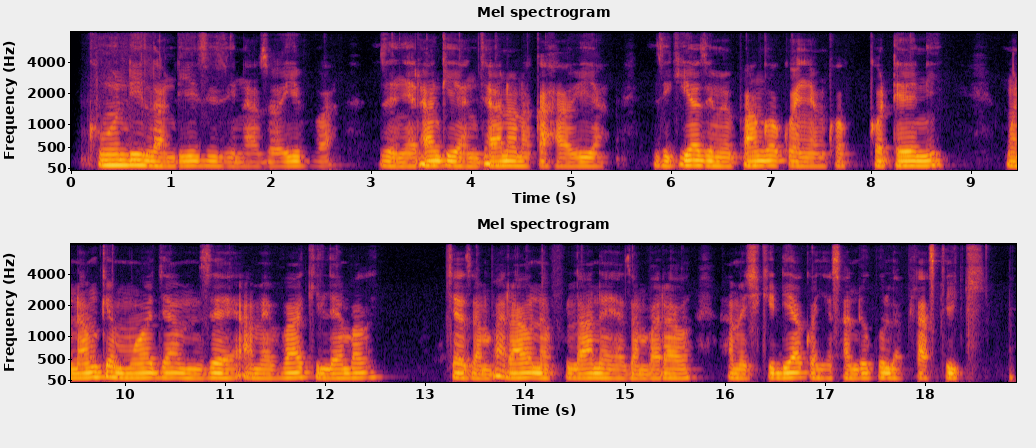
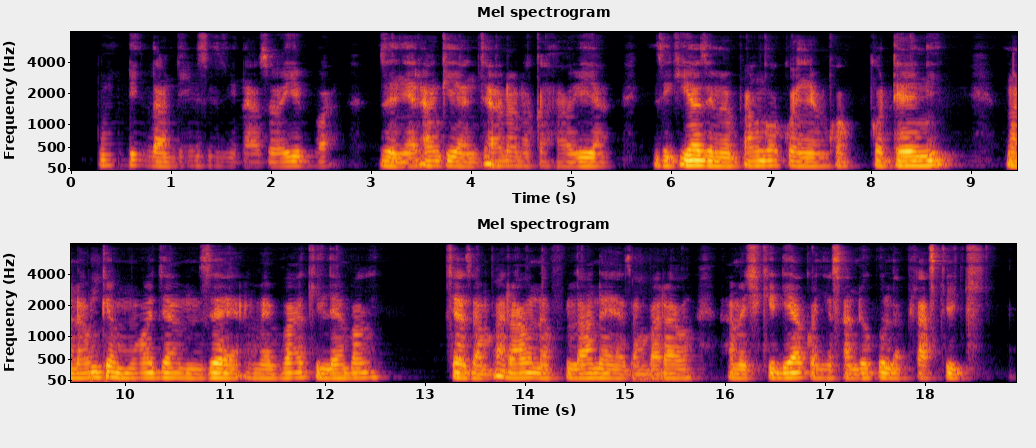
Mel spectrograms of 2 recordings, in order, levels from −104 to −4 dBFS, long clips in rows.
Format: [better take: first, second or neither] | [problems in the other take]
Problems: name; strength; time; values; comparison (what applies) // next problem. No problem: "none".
first | noise reduction (neural mask model DeepFilterNet 3)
